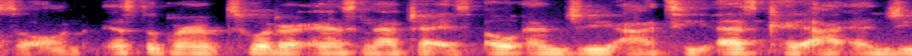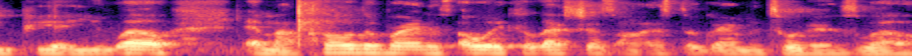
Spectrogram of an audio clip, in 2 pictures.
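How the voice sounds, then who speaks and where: Male speaker at a moderate pace with hardly any pauses and big swings in loudness, over noticeable background noise. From Maryland, US. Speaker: comedian and clothing brand owner; comedian. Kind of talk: casual interview. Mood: relaxed, cheerful. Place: kitchen.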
